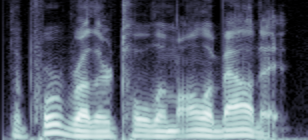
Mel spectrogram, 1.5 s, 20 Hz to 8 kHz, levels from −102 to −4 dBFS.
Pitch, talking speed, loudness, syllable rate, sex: 115 Hz, 310 wpm, -15 LUFS, 6.9 syllables/s, male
